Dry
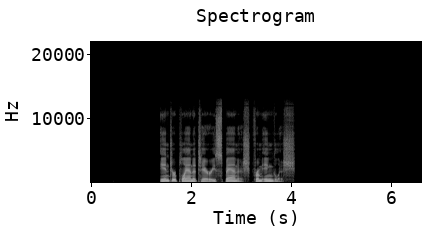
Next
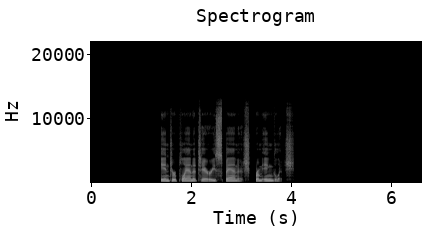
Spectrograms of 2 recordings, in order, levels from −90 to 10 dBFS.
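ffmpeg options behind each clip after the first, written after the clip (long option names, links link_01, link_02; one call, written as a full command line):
ffmpeg -i in.wav -af "agate=range=-41dB:threshold=-37dB:ratio=16:detection=peak,highpass=frequency=210:width=0.5412,highpass=frequency=210:width=1.3066,acompressor=threshold=-39dB:ratio=2" out.wav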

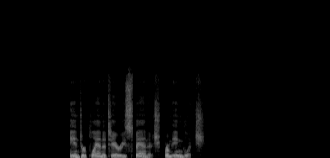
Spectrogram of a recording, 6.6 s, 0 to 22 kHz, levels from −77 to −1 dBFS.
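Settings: ffmpeg -i in.wav -af "flanger=delay=20:depth=8:speed=0.6,volume=2dB" out.wav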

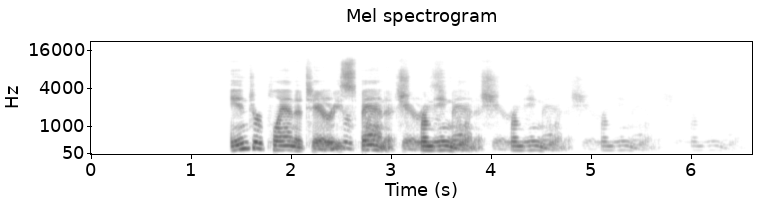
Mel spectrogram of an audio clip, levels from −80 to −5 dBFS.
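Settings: ffmpeg -i in.wav -filter_complex "[0:a]asplit=2[link_01][link_02];[link_02]adelay=900,lowpass=frequency=3000:poles=1,volume=-7.5dB,asplit=2[link_03][link_04];[link_04]adelay=900,lowpass=frequency=3000:poles=1,volume=0.31,asplit=2[link_05][link_06];[link_06]adelay=900,lowpass=frequency=3000:poles=1,volume=0.31,asplit=2[link_07][link_08];[link_08]adelay=900,lowpass=frequency=3000:poles=1,volume=0.31[link_09];[link_01][link_03][link_05][link_07][link_09]amix=inputs=5:normalize=0" out.wav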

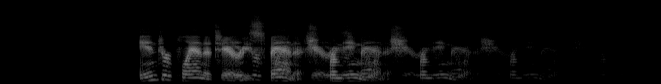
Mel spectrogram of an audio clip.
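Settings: ffmpeg -i in.wav -af "bandpass=frequency=1900:width_type=q:width=2.4:csg=0,volume=9dB" out.wav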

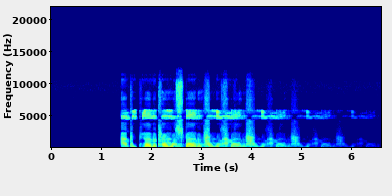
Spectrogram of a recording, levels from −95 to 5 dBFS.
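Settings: ffmpeg -i in.wav -af "afftfilt=real='real(if(lt(b,272),68*(eq(floor(b/68),0)*1+eq(floor(b/68),1)*2+eq(floor(b/68),2)*3+eq(floor(b/68),3)*0)+mod(b,68),b),0)':imag='imag(if(lt(b,272),68*(eq(floor(b/68),0)*1+eq(floor(b/68),1)*2+eq(floor(b/68),2)*3+eq(floor(b/68),3)*0)+mod(b,68),b),0)':win_size=2048:overlap=0.75,aexciter=amount=9.6:drive=4.1:freq=8200,aresample=22050,aresample=44100,volume=1.5dB" out.wav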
